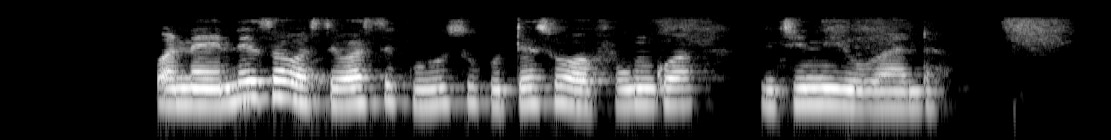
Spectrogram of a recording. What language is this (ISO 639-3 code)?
swa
